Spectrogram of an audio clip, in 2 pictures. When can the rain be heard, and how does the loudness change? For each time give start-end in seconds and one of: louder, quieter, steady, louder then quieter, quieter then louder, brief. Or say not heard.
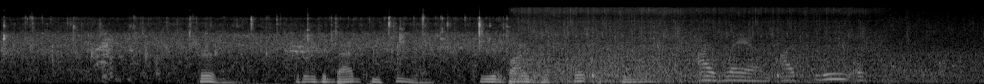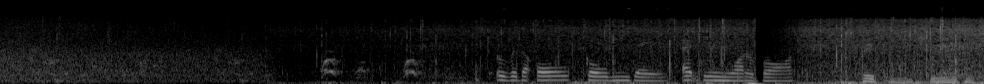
0.0-19.6 quieter then louder.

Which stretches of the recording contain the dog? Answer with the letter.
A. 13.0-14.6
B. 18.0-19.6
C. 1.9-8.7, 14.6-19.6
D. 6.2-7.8
A.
